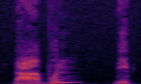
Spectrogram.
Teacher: 이건 니은이 덧붙는 것이네요. 나뭇잎은.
